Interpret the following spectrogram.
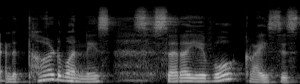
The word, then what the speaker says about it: Sarajevo: the third one is sara evo crisis jay is silent it's not sarah javo crisis it's sarajevo crisis if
